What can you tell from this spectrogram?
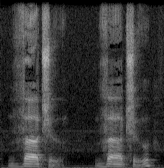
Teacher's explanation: germanic primary stress on the first syllable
